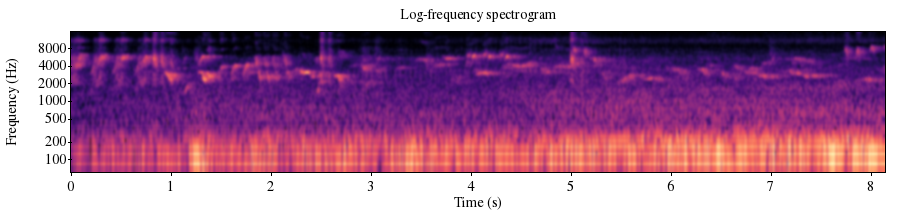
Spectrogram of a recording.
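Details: Mountain spiderhunter singing a run of thin, high twittering chirps and brief whistles, scattered unevenly over a steady low hum of background noise.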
